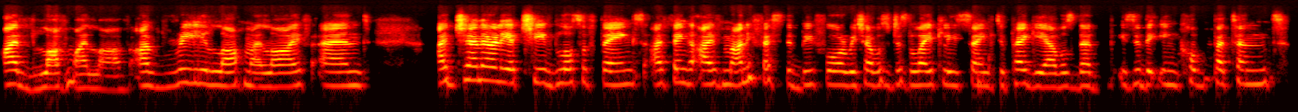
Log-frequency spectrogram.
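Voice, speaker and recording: A woman's voice: a little high, fairly even intonation, unhurried, pushed and bright, lo-fi sound. A woman from Slovakia, a guest sharing her personal story on a call, earnest and searching for words.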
